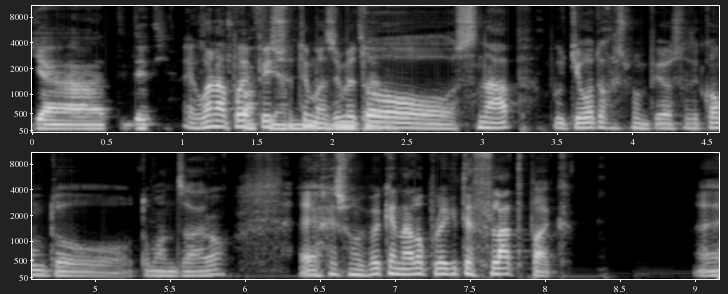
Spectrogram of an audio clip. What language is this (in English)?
Greek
